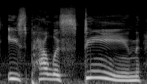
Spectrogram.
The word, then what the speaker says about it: East Palestine: The reason why Joe Biden doesn't know that it's East Palestine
